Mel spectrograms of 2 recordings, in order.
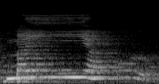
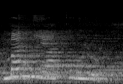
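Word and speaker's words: مَن يَقُولُ: Tapi karena nun mati bertemu dengan ya, yang dihukumi dengan idgham biguna, dibaca dengung, ditahan 2-3 harokat, itu bacanya mayyakulu.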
